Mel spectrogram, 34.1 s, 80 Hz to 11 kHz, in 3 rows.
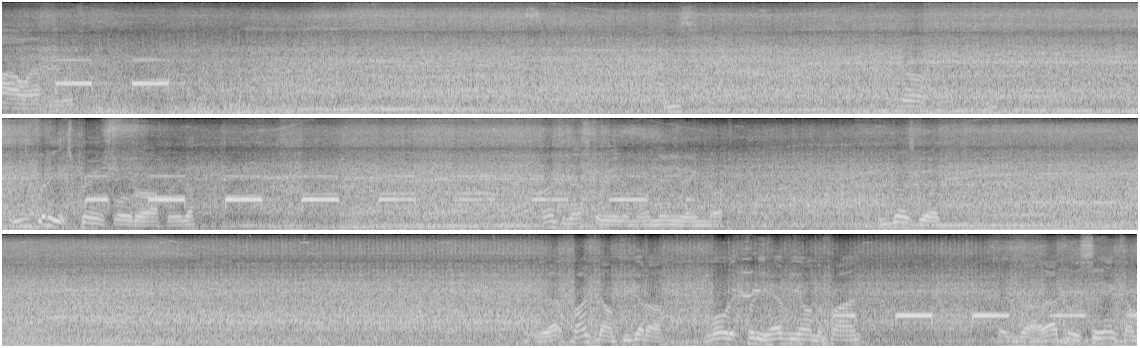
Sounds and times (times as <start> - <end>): Speech: 0.0 - 0.8, 9.0 - 9.3, 11.4 - 13.4, 16.7 - 18.6, 20.1 - 20.8, 28.0 - 31.4, 32.6 - 34.0
Reversing beeps: 0.5 - 1.8, 12.3 - 18.0, 31.7 - 34.0.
